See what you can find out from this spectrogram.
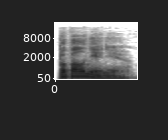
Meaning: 1. replenishment 2. reinforcement, fresh forces, additional staff
- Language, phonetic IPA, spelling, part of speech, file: Russian, [pəpɐɫˈnʲenʲɪje], пополнение, noun, Ru-пополнение.ogg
